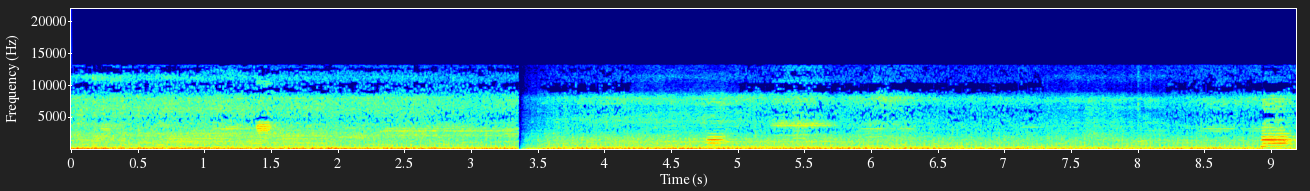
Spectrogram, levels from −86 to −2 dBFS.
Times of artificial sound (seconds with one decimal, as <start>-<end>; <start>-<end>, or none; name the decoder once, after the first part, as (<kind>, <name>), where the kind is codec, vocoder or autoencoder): 4.2-5.0 (autoencoder, DAC-VAE); 7.3-8.2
